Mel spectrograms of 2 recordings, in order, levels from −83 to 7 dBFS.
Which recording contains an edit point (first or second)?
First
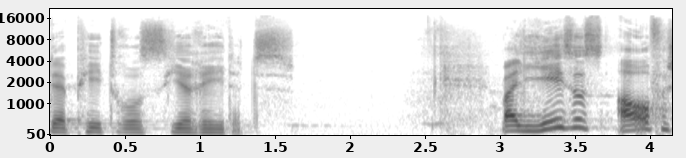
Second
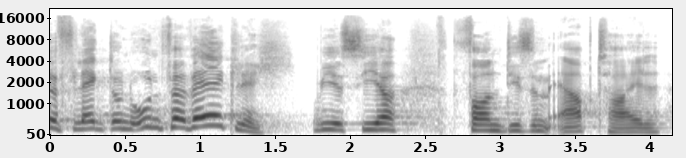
second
